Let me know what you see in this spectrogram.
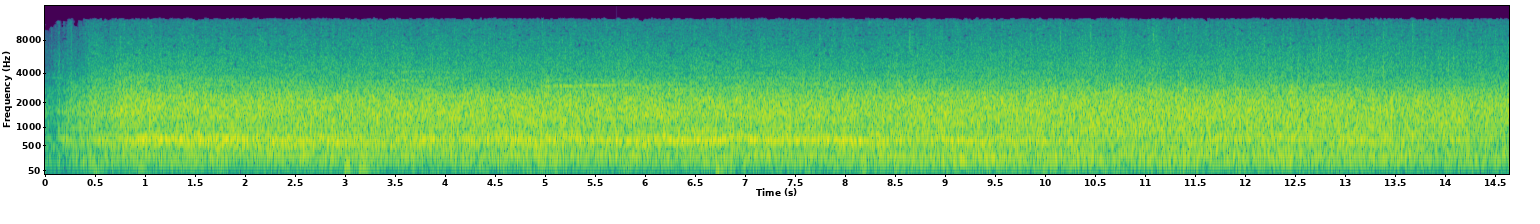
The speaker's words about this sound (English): Even Vice President Biden just rose to applaud Speaker of the House, John Boehner.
